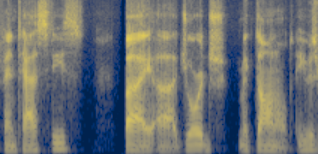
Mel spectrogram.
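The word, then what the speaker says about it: Phantastes: But it starts off as it's called Fantasies, or no, Fantasies, it's pronounced Fantasies, by George MacDonald.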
